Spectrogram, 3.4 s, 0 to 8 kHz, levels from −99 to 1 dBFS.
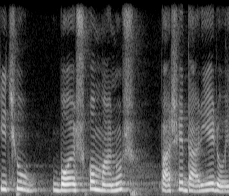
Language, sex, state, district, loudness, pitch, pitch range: Bengali, female, West Bengal, Malda, -16 LUFS, 255 Hz, 245-280 Hz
